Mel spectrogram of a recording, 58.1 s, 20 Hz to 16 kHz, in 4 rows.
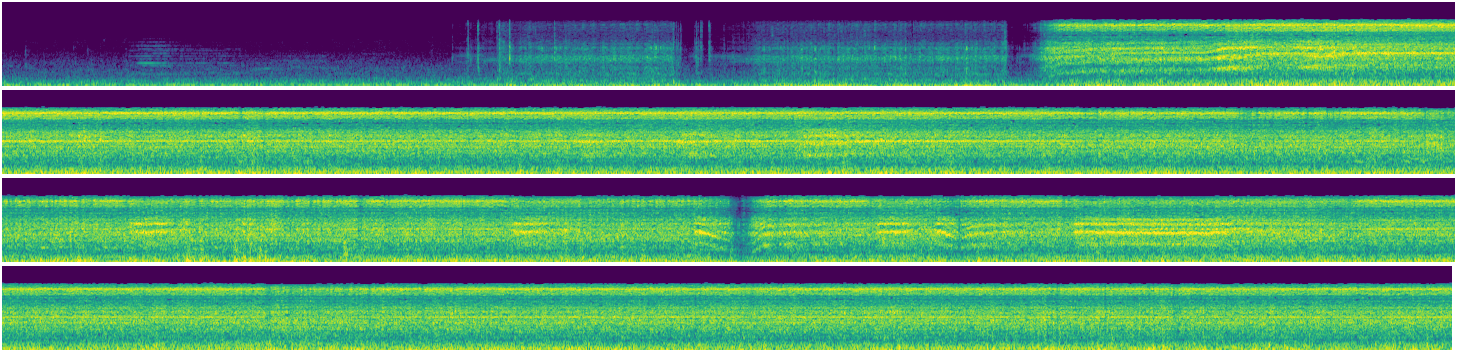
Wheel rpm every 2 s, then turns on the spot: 0, 0, 10, 10, 20, 100, 210, 230, 230, 230, 230, 230, 230, 230, 230, 230, 240, 220, 150, 210, 220, 230, 230, 230, 230, 230, 230, 230, 230.
6-10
